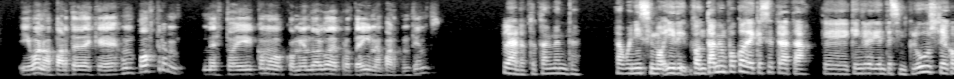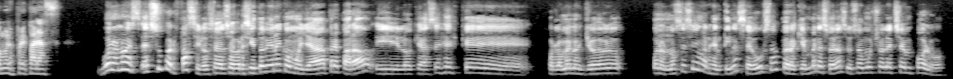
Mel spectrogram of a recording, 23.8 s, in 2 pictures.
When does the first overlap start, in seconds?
none

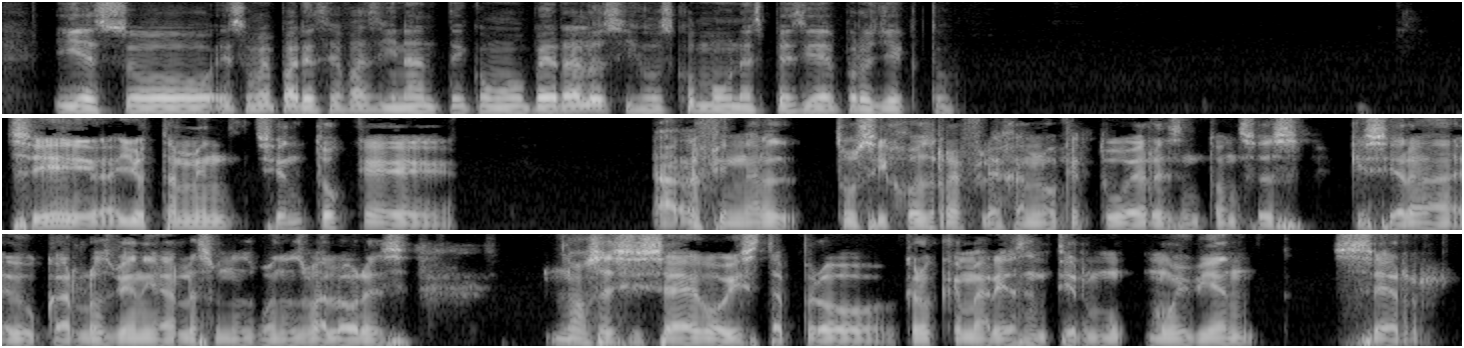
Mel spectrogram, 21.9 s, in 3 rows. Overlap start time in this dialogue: none

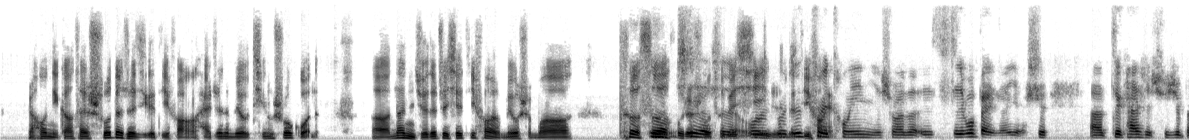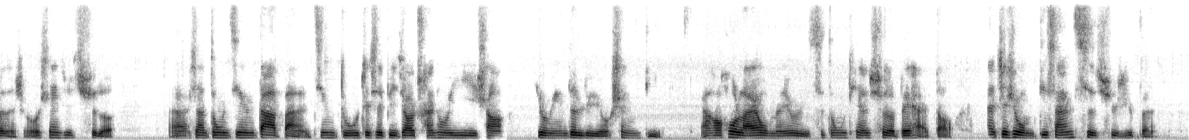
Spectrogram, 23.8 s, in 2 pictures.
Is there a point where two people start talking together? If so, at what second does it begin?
6 s

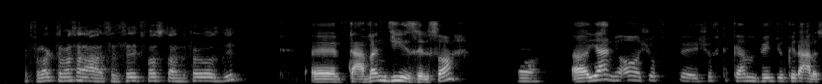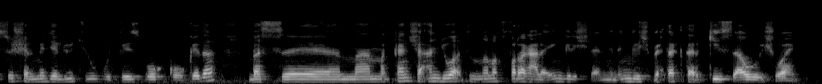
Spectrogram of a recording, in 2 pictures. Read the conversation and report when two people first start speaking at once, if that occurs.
none

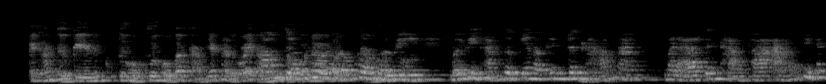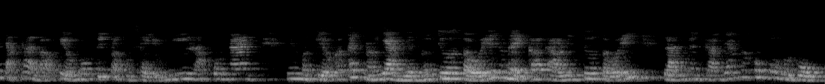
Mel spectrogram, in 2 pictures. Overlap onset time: 3 s

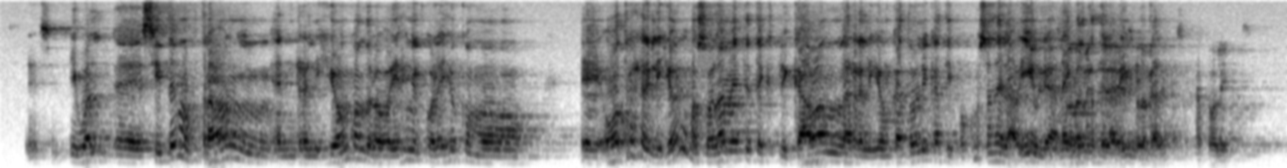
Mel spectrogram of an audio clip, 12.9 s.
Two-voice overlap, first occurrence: 10 s

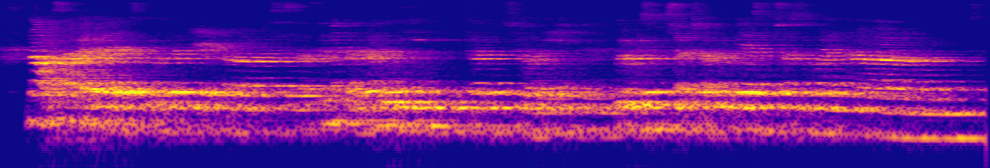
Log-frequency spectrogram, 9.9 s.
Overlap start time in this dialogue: none

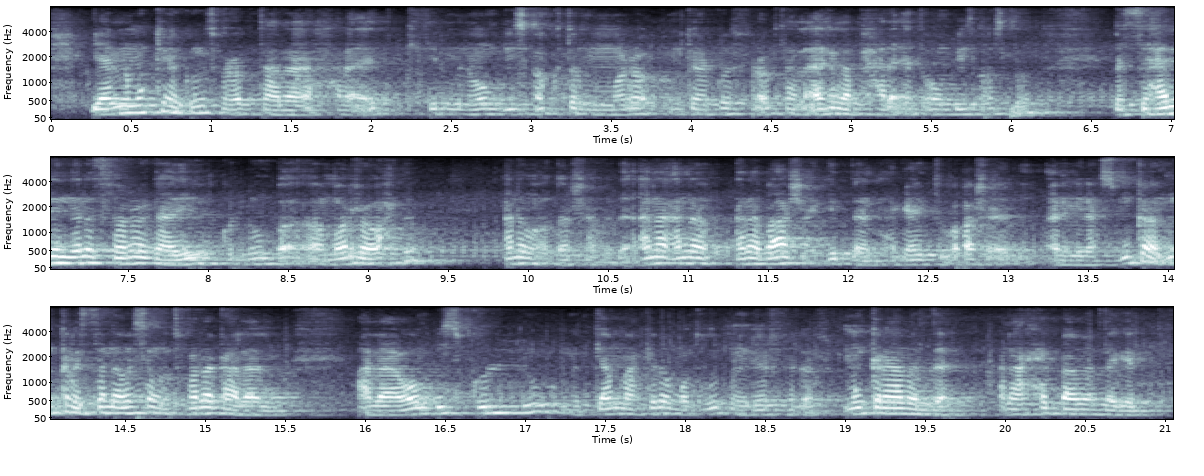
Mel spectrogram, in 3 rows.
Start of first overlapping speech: none

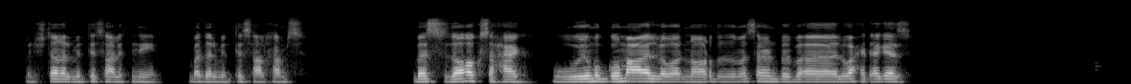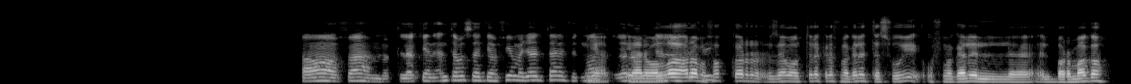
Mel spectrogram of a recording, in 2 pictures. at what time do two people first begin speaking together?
17 s

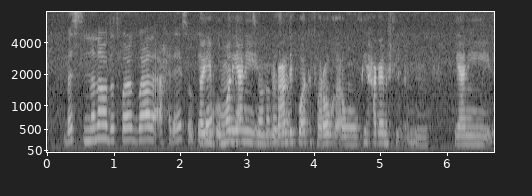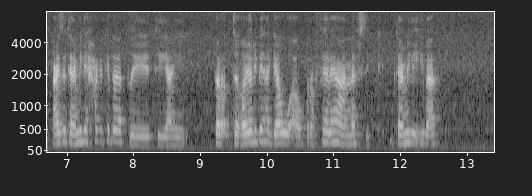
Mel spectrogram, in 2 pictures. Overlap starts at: 2 s

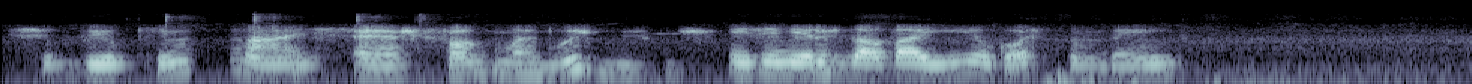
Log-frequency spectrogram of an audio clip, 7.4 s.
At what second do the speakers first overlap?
none

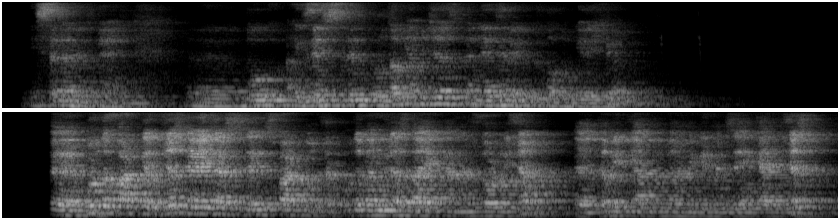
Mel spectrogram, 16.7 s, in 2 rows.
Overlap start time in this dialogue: none

